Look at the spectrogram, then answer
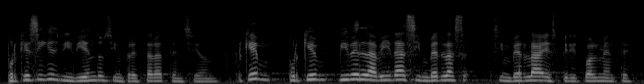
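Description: A man's voice: sits high, normal speed. A male pastor, preaching a sermon and firing rhetorical questions at the congregation. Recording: long hall reverb.

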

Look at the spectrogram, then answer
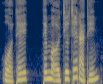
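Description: A woman's voice: on the high side, normal speed, dark tone, no room sound, lightly acted. A woman voicing a tearful, clueless young maid. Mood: bewildered.

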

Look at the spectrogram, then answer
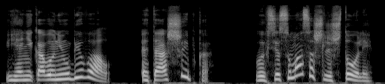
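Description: A brash young Frenchman, as a woman reads him, quick with a joke and a grin. Her voice drops a touch for him, and the storybook read is close and dry. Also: a little high, dry recording. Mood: bewildered. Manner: brash, joking, lively. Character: cocky young Frenchman, cheerful then frightened.

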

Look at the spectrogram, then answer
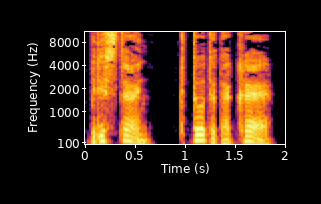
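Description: A man voicing a frightened, injured young girl who pleads hoarsely in pain. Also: lowish voice, expressive, takes it slowly, no echo, studio quality, pitched above the performer's own voice, full character voice.

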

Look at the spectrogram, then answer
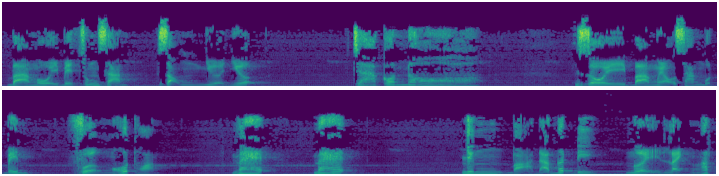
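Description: A man's voice: very animated, normal speed, fairly bright tone, slight background noise. A man reading a ghost story aloud, raising his voice for the frightened women's lines. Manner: reads dialogue with raised, urgent pitch for women's lines. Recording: dull lo-fi recording.

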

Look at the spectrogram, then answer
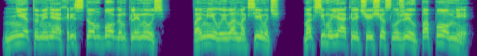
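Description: Brief: a desperate, hoarse old servant man begging for mercy, voiced by a male reader. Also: on the low side, moderate pace, a little mellow, no echo, clean studio sound, close to an everyday voice. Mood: pleading.

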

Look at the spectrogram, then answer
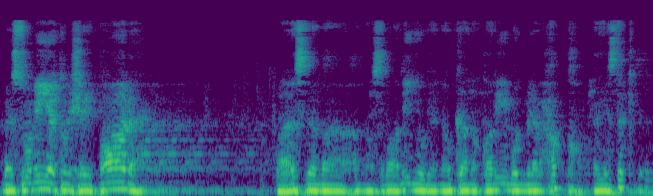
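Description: A man's voice: on the low side, little pitch movement, a little fast, few pauses, mellow. Insistent man commanding a spirit. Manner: insistent, commanding, repeats phrases over and over. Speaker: ruqya healer. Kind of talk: ruqya exorcism session addressing a patient. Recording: echoey room with faint music.

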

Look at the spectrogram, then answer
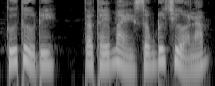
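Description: A woman's voice: fairly low pitch, fast, dark tone, dry recording, studio quality, close to an everyday voice. A woman voicing a stern middle-aged mother who scolds and laments. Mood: scolding.

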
